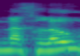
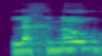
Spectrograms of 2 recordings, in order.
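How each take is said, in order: First: The word begins with an 'n' sound. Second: The word begins with an 'l' sound. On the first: The speaker calls it wrong. "लखनऊ को नखलऊ बोलता है" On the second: The speaker calls it right. "लखनऊ को नखलऊ बोलता है"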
